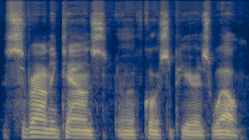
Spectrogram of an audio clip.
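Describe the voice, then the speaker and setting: Low-voiced rambling man vlogging. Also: brisk, pushed and bright, no room sound. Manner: rambling, self-interrupting with joking asides; frequent ums and restarts. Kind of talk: casual rambling commentary.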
